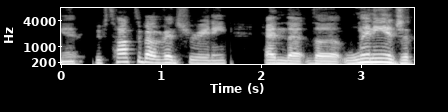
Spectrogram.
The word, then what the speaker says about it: Venturini: to see this place um we talked about venerini and obviously venturini I keep on mispronouncing it we've talked about venturini and the the lineage that they have as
